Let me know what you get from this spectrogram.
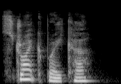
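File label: "strikebreaker", English, British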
